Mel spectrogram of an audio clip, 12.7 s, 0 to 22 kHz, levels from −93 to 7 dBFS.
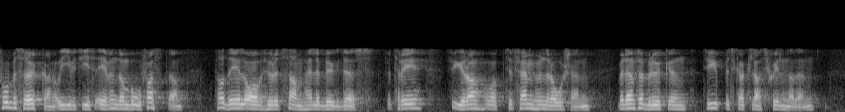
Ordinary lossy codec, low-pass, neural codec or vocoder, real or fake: none; 3.6 kHz; none; real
